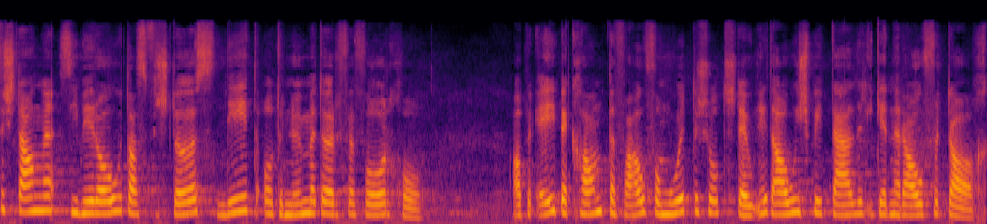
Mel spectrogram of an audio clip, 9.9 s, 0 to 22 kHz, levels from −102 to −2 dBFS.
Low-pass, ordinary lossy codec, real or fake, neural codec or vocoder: 14.4 kHz; AAC, 48 kbps; fake; codec, 44.1 kHz, 7.8 kbps, DAC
